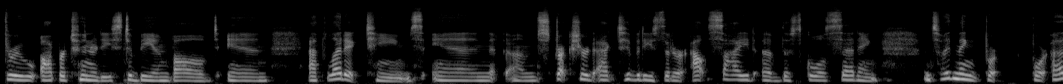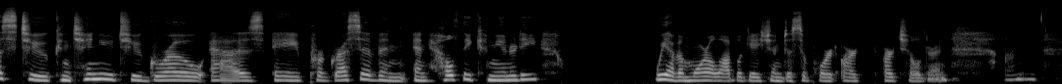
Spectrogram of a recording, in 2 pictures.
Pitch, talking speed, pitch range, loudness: 195 Hz, 135 wpm, 175-220 Hz, -31 LUFS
